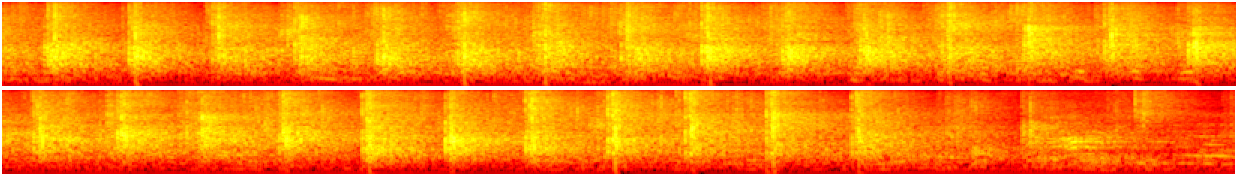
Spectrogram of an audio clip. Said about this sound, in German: der Applaus gilt Ihnen.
